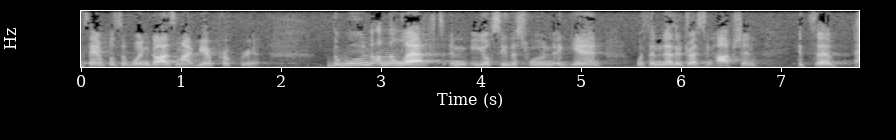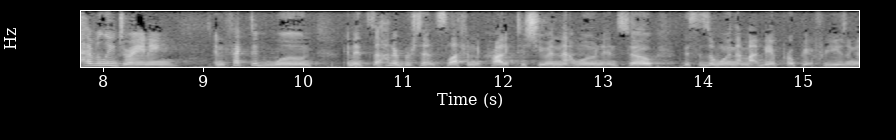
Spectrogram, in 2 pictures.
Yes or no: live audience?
yes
